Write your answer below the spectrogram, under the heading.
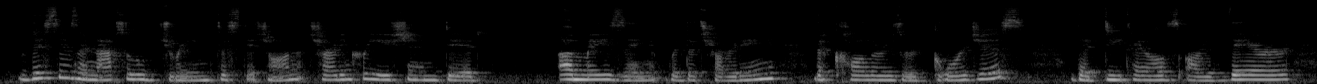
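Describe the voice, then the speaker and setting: Somewhat breathy, with a dark, mellow tone, the voice moves at a very slow pace with fairly even intonation and audible room echo. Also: woman, medium pitch for a woman. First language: French. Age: 30s. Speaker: craft vlogger. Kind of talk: casual podcast chat. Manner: halting with fillers.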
